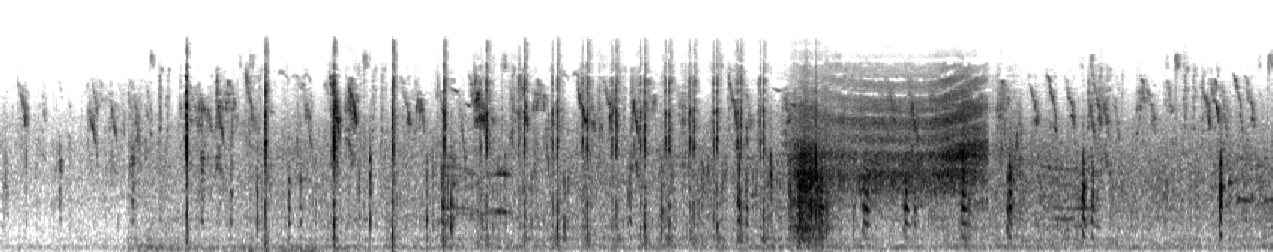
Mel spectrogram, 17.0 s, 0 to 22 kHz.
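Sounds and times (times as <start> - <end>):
birds chirping: 0.0 - 16.9
sharp clicks: 2.4 - 10.5.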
